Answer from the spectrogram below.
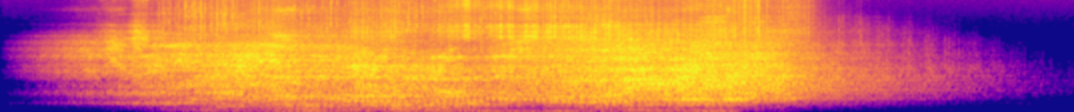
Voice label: End Whisper; Cinematics; Stalker; Warframe; Orbiter Cradle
